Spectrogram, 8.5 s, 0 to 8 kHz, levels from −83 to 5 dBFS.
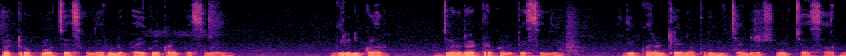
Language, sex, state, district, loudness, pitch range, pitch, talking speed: Telugu, male, Andhra Pradesh, Srikakulam, -17 LUFS, 115-125 Hz, 120 Hz, 120 wpm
